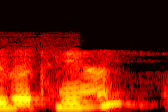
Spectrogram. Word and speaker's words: Rotan: My name is Peggy Rotan. It's spelled R-O-T-A-N.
